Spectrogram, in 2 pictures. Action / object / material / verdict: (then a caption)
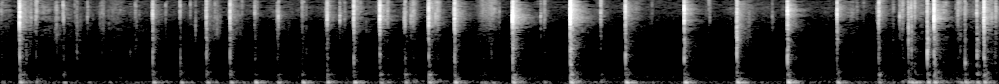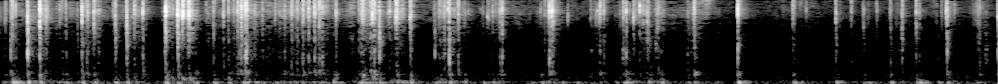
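tap / plastic wireless keyboard / plastic / none. Fingertips type on a compact dark grey plastic Bluetooth keyboard with round keys and a hollow body, resting on a black plastic bag. Dozens of quick, irregular keystrokes each give a dull low thump and a bright, short click that dies away almost instantly. The result is a steady, uneven stream of clattery typing.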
